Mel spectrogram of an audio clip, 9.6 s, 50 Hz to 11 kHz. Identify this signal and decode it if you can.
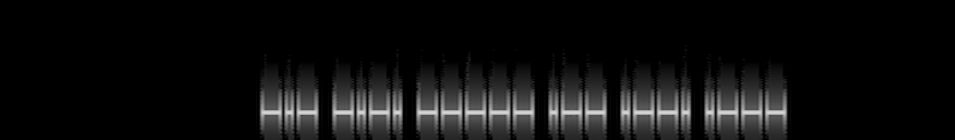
Morse code, heard as a keyed tone, about 21 wpm, 700 Hz. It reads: KC0WPJ
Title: USA Call Signs - 6 Characters - Repeated 2x - 20wpm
